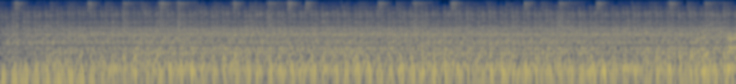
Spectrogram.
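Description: A small engine on compact equipment idles steadily while warming up after being choked, a loud, even, fast-pulsing drone that holds constant with no talking.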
